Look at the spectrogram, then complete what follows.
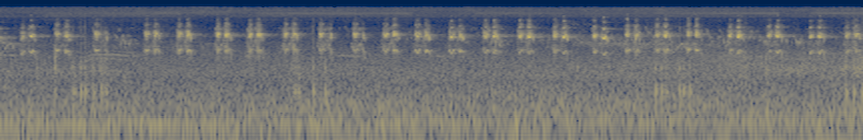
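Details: Juvenile common kestrel, fledged from a nest box in an old farm barn and now on the ground, shouting for attention at dawn: a steady, insistent series of high, piercing notes, roughly three each second, continuing without pause.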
